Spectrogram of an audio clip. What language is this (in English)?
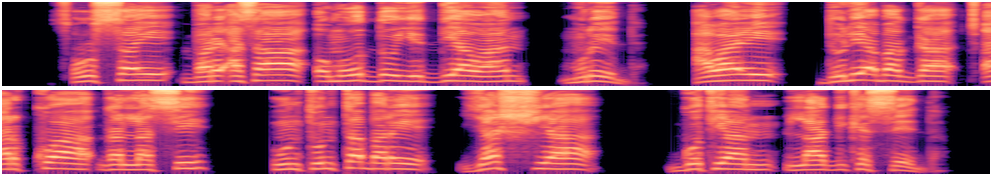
Dawro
